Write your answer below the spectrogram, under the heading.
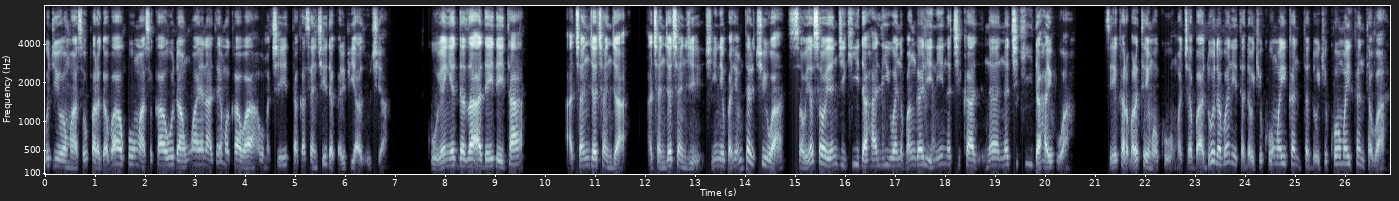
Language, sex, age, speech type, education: Hausa, male, 30-45, spontaneous, tertiary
